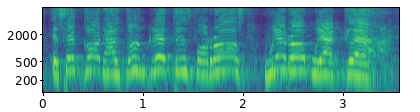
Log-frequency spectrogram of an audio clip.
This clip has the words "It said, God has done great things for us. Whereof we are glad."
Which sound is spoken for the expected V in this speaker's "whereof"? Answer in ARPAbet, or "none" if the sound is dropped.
P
